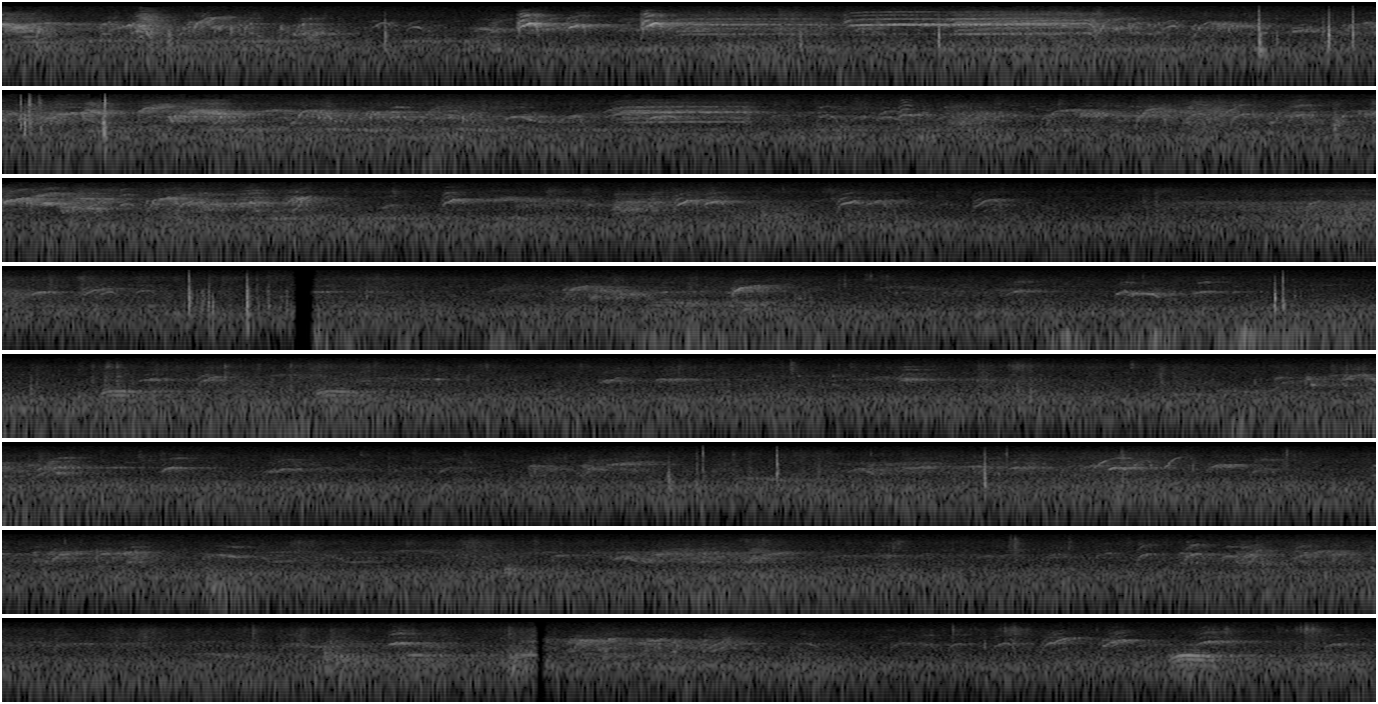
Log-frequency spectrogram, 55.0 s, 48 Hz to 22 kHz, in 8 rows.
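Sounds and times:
magpies calling and chirping: 0:00.0 - 0:11.8.

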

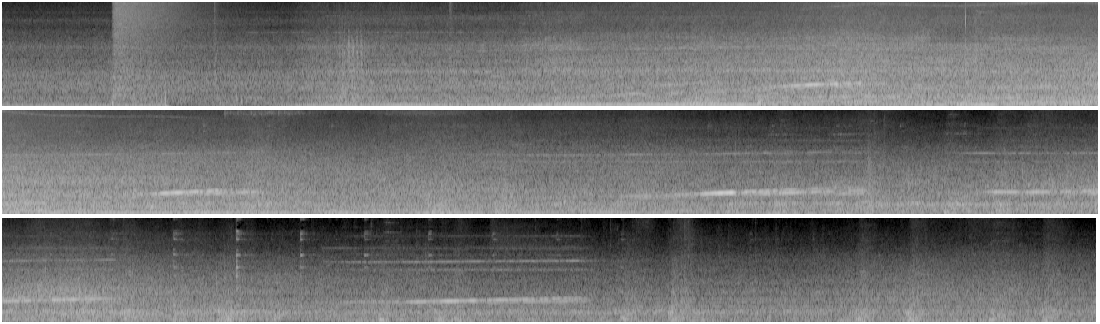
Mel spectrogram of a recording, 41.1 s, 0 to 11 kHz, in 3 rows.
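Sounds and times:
bus engine rumble: 0:00.0 - 0:41.0
sharp hiss of air: 0:01.4 - 0:02.6
tram motors whining: 0:07.3 - 0:29.3.

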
